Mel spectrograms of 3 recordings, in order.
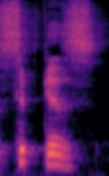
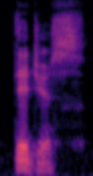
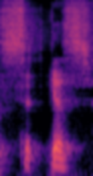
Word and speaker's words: Sitges: You know, until you said that, I'm pronouncing it in my head as Stygius all the time, and I've seen it written. I reverse the I and the T every time when I see all like our, all the directors and stuff we talk. I'm probably still mispronouncing it. I have no idea. No, I think you're right. It probably is Sitges, but an interview with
